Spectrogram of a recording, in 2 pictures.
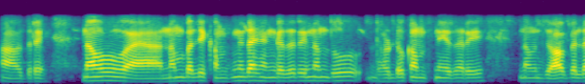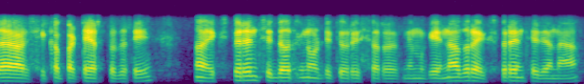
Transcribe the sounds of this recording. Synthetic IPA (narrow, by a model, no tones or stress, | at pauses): ɦɐwd̪ɾenaːʋunɐmbɐlːikɐmpnid̪ɐɦeŋɡɐd̪ɐɾinɐmd̪ud̪ʱoɖːukɐmpniɐd̪ɐɾinɐmd͡ʒaːbɛlːɐsikːɐpɐʈːeiɾt̪ɐd̪ɐɾi | naːʋekspiɾijensid̪ːɐʋɐɾiɡenoːʈit̪iʋɾisɐɾnimɐɡeeːnaːd̪ɐɾuekspiːɾijensid̪jaːnaː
